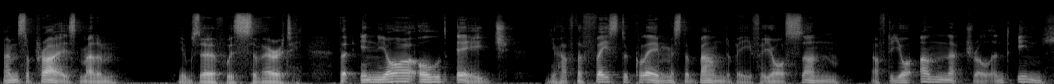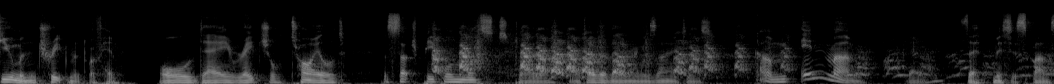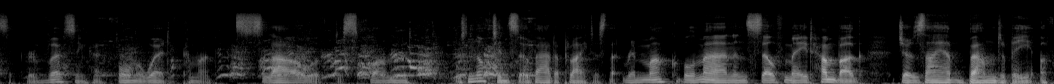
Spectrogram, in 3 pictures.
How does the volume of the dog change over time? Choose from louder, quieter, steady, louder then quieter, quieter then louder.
quieter then louder.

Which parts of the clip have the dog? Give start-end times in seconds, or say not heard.
14.8-26.4.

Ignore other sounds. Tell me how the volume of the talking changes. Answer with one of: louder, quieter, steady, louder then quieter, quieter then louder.
quieter then louder.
